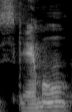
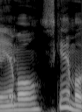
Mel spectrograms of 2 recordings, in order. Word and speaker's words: Scamal: Yes, I think Scaml is how they say it. Scaml Scaml is right.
